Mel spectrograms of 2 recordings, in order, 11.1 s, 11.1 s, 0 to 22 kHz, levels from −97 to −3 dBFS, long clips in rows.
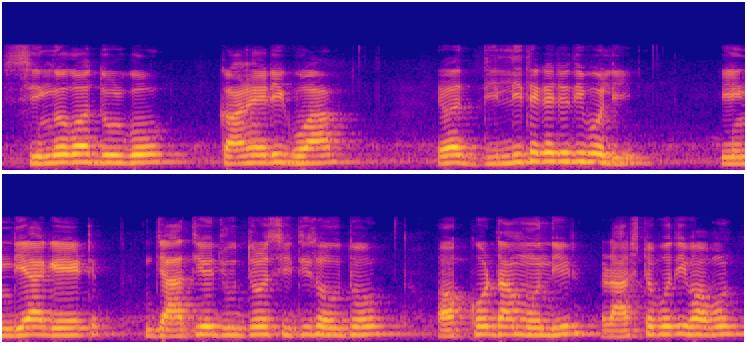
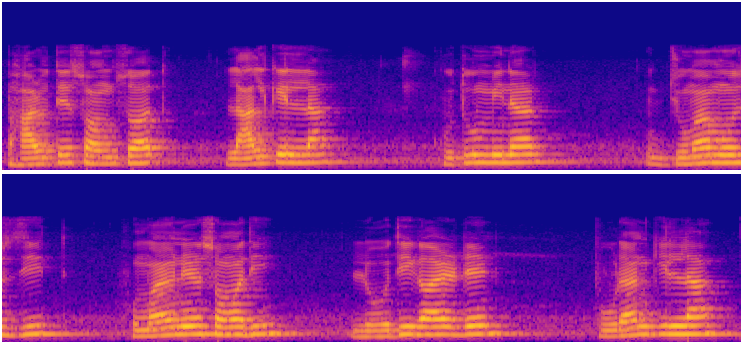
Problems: continuous background conversations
